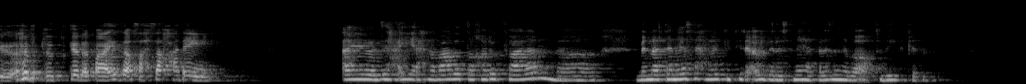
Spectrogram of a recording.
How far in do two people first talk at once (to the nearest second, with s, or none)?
none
